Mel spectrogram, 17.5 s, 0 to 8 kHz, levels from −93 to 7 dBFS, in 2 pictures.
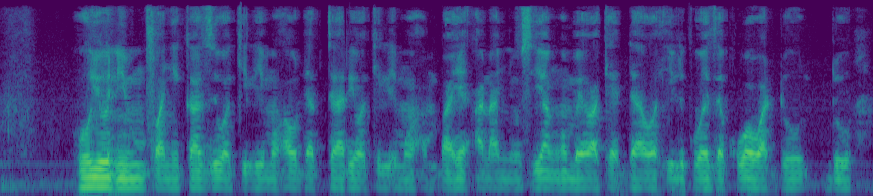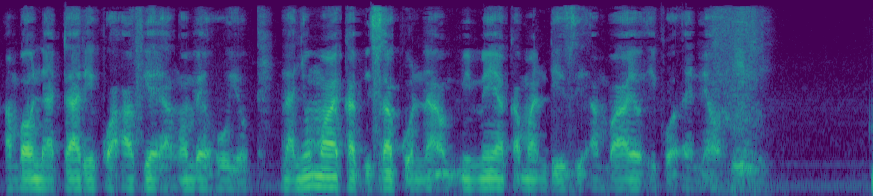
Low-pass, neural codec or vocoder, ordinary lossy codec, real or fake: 7.2 kHz; vocoder, 22.05 kHz, 80 mel bands, Vocos; AAC, 32 kbps; fake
